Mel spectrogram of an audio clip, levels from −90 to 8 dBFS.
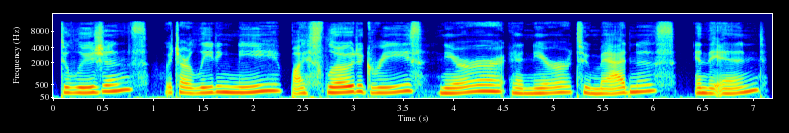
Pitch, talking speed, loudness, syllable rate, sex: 205 Hz, 135 wpm, -17 LUFS, 3.9 syllables/s, female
